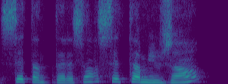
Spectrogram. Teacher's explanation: we have vowel, so we have to pronounce T. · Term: liaison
